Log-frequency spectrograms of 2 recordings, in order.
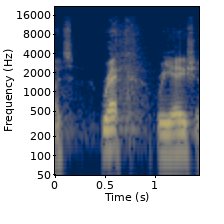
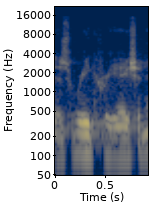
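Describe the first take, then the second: First: Said as the ordinary word for leisure. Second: Said as re-creation, with a separate re- prefix. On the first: It means leisure activity. The speaker calls it wrong. "That's not what it is" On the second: It means creating something anew. The speaker calls it right. "the recreation of people's hearts and souls"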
